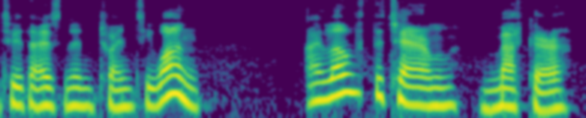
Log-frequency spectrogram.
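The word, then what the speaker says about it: makar: my name is I was a Macker between 2016 and 2021 I love the term Macker it's spelled m a k a r and it's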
